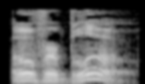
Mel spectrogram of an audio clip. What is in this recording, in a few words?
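"overblow", British English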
